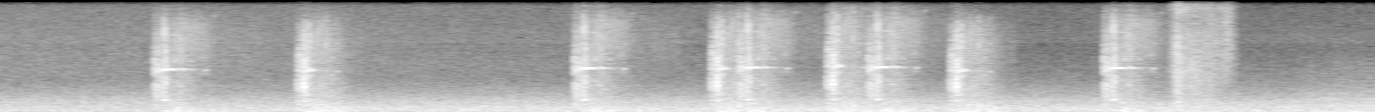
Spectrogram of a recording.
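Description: Gloved hands clank against metal ladder rungs in a video game.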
